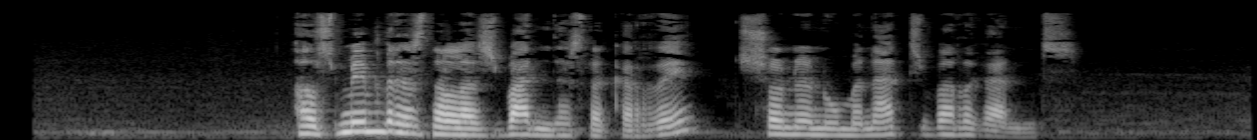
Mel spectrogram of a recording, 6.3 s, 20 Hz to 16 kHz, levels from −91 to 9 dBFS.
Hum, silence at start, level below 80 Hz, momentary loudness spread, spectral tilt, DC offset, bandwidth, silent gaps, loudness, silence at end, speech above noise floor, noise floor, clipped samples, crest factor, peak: none; 1.45 s; -70 dBFS; 18 LU; -5.5 dB/octave; under 0.1%; 11.5 kHz; none; -20 LUFS; 0.95 s; 38 dB; -58 dBFS; under 0.1%; 20 dB; -2 dBFS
